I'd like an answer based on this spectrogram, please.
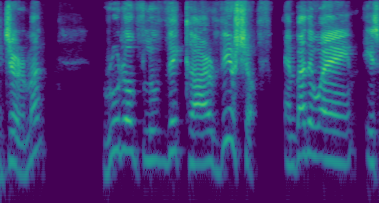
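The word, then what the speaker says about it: Virchow: one is a german root of love vicar virshov and by the way is pronounced virshav and vishov is a genius in medicine because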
